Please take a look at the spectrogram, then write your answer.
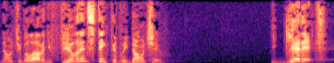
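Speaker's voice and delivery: ordinary talk, nothing marked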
